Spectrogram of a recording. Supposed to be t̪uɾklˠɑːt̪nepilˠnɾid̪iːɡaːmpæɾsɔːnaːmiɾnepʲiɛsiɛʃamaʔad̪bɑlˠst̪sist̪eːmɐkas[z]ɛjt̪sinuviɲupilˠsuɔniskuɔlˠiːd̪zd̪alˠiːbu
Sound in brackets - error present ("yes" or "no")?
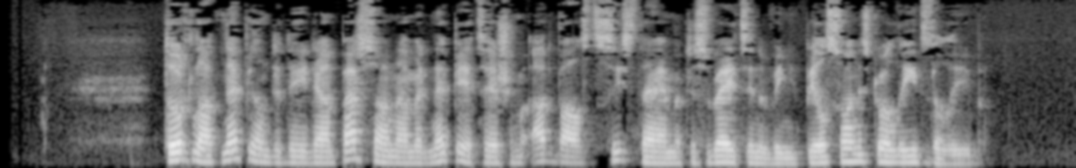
yes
